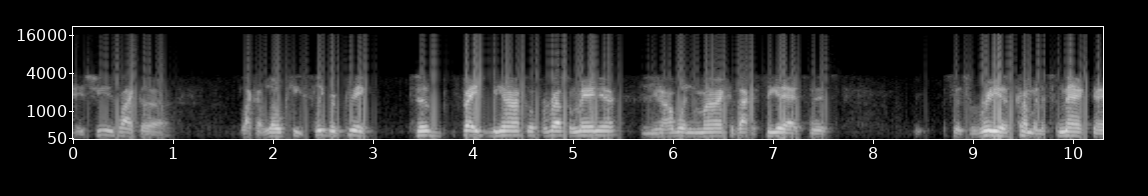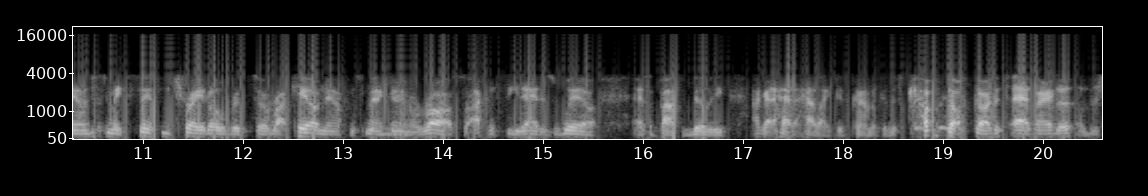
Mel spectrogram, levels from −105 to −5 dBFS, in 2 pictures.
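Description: From start to end the speech sounds narrow, slightly rough and synthetic, with nothing above about 3.7 kHz and little below 150 Hz. That is the G.729 codec at work, and the damage is plainly audible. The decoder rebuilds each 10 ms frame from a modelled vocal tract filter, a pitch predictor and a few pulses rather than the real waveform, and the sound points to its 8 kbit/s G.729A form.

Running under the whole clip and present only while there is signal, a steady robotic buzz sits at 43.1 Hz. This is buffer tearing. The writing program and the reading hardware have drifted so their positions cross inside every period, leaving a small slice of each buffer, around 2 percent, holding audio from roughly 70 ms earlier with hard joins on both sides. The buzz rate fits a 1024-sample buffer.

At 10.49 to 10.56 s, just before "makes sense we trade", the sound briefly smears into a stretched, fading sound. 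That is VoIP packet loss concealed by the speech codec: about 30 ms of audio, consistent with one lost packet, went missing, and the decoder extended its last pitch and filter while lowering the gain. The same stretched, fading colour returns at 20.05 to 20.11 s near the end, again from about 30 ms of lost audio. Because each frame builds on the one before it, the speech stays weak or distorted for tens of milliseconds or more after each gap.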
